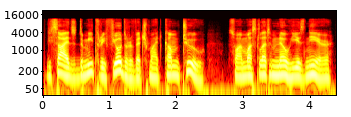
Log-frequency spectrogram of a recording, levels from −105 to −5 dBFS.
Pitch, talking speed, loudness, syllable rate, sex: 135 Hz, 205 wpm, -17 LUFS, 5.3 syllables/s, male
